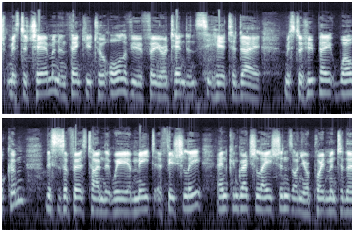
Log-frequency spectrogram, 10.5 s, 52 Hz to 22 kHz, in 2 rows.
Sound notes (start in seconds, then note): 4.0 speaking French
